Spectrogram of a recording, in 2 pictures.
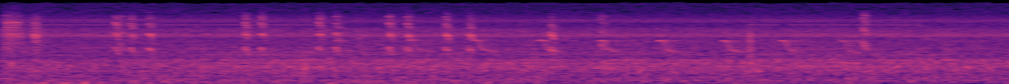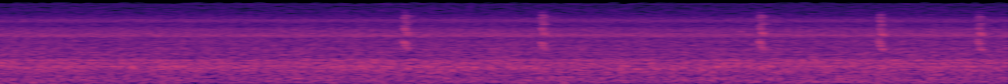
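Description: Outdoor ambience: a steady low rumble and hiss, with short, high bird chirps in quick runs over the first few seconds and a few scattered ones later.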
